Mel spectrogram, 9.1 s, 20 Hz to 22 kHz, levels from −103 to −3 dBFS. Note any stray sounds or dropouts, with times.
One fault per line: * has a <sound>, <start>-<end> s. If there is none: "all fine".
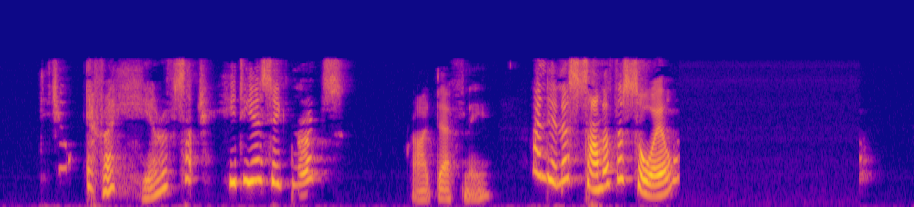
all fine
